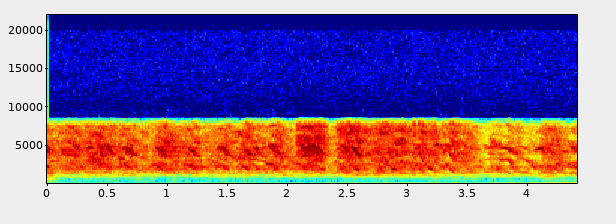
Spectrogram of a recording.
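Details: Parrots gathered as a flock in a tree, giving natural loud chirping: a dense, continuous wall of harsh, overlapping squawks and shrill chirps from many birds at once, with no pauses.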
